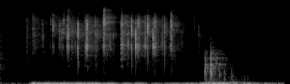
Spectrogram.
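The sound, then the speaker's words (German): Two ten-sided dice, a glowing Cthulhu die for the tens and a blue die for the ones, rattle steadily for about two seconds, then tumble out with a short, clattering roll before stopping, rolled for the crew's wounds in a game. No one speaks. “Wir sind noch nicht fertig einmal noch würfeln für die Verwundungen der Crew.”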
